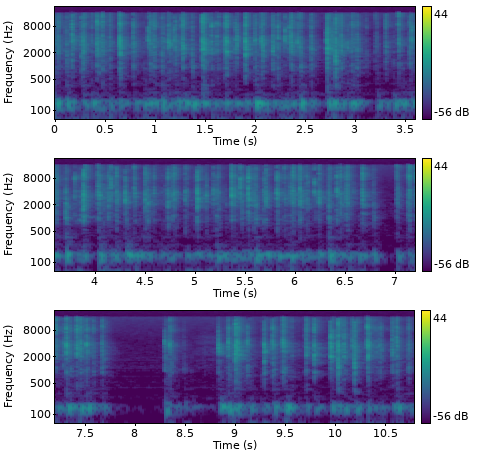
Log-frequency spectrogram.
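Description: Both hands type with their fingertips on a black plastic membrane computer keyboard with a hollow body and plastic keys, resting on a desk. It makes a steady run of rapid, dull keystroke taps with a low, hollow thud, pausing briefly near the end before the typing resumes.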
